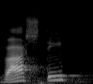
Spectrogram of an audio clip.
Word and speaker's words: Vashti: I believe you pronounce her name Vashti.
